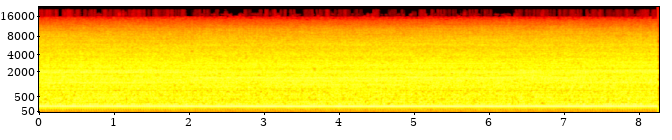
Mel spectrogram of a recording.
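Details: DuroMax XP15000HX generator newly set up in a shed, on its second start, running on propane with the exhaust fan off: a constant, even hum with a steady low tone and no hunting or knocking over a 5-minute run. Normal idle.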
